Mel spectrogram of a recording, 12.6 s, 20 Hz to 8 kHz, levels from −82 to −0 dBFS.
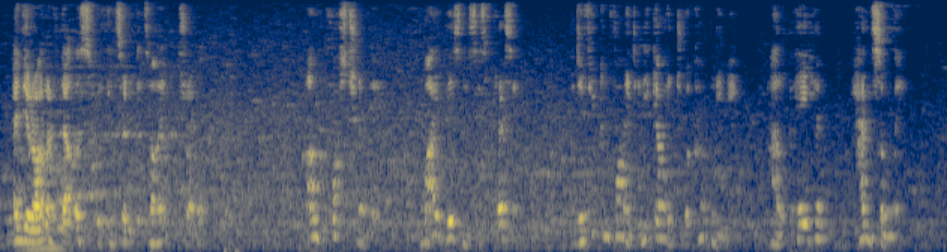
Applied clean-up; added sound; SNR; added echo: classical method WPE with log-MMSE.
